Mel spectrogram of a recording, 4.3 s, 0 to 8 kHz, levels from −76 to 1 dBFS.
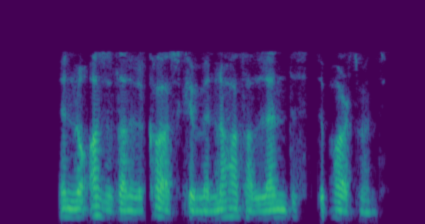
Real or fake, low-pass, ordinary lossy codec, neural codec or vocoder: real; 7.2 kHz; AAC, 16 kbps; none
